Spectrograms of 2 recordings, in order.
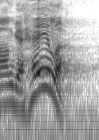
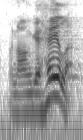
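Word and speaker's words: Monongahela: it alagan and mangila or do you all pronounce it a different way around here okay now what Mana mananga Hala okay see I I wanted to make sure I get that right okay manonga Hala very good May 24th about 60 miles away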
